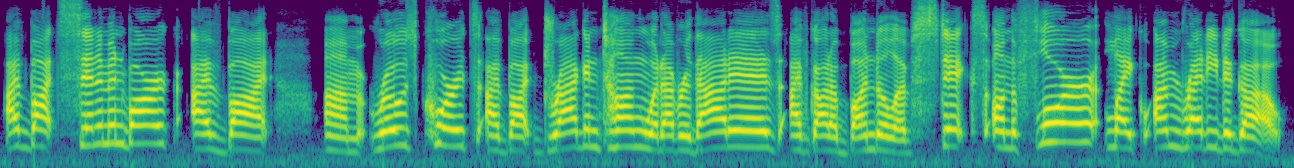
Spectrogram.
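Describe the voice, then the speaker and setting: A woman's voice: high voice, normal speed, sharp tone, clean tone, no echo. A woman acting as an earnest, stubborn, obsessive lovelorn caller in her thirties, talking casually with many fillers in a comedic audio drama. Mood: stubborn, intense. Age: 30s. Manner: filler-heavy millennial casual talk, stubborn. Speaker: caller to an advice show.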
